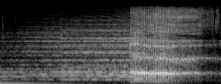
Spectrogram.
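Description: Cartoon burp sound effect: one short, loud belch from Jerry the mouse after eating a whole sandwich, about a second and a half in. It plays over calm background music with held notes.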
